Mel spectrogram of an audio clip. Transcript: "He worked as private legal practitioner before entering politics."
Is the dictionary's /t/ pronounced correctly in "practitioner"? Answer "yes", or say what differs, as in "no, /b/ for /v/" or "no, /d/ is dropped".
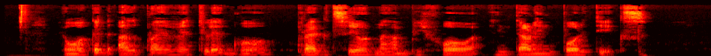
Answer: no, /s/ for /t/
